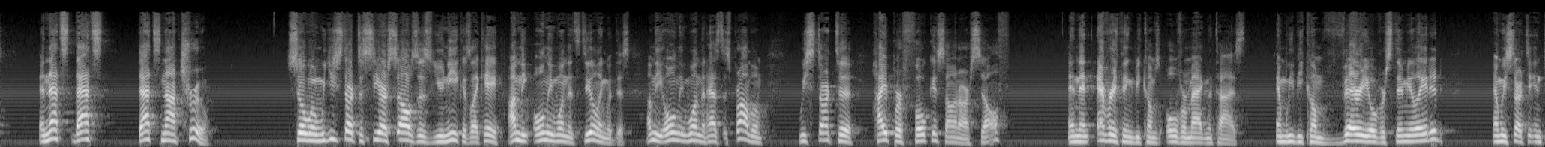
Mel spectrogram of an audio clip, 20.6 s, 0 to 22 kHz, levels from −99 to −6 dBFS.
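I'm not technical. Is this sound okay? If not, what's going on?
No. A faint, raspy buzz runs under the speech from start to finish: mains buzz, electrical interference from 60 Hz power wiring leaking into the recording.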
